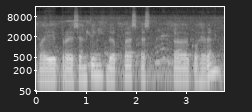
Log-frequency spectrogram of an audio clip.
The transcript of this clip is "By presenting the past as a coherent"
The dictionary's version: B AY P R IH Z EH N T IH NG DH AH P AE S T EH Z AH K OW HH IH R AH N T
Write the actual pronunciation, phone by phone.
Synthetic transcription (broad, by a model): B AY P R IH S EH N T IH NG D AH P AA S EH S AH K OW HH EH R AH N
